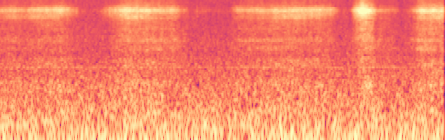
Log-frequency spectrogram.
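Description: Graphite pencil scratching across drawing paper in about four shading strokes. A short, louder rush comes just before the end.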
